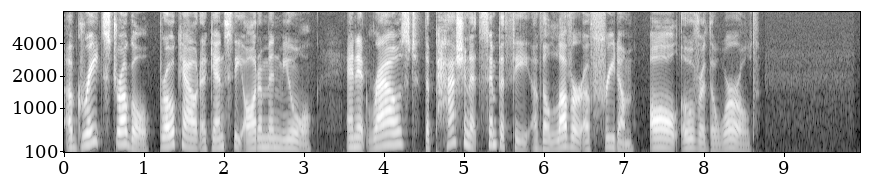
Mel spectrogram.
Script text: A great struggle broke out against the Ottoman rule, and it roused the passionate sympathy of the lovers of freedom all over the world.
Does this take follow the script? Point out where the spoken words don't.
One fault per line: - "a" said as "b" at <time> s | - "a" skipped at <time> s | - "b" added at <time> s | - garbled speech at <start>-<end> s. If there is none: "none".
- "rule" said as "mule" at 2.7 s
- "lovers" said as "lover" at 6.1 s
